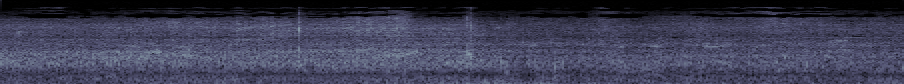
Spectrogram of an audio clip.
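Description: Empty intermodal freight cars of a train rolling along the rails: a steady noise of steel wheels on track.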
